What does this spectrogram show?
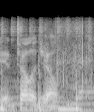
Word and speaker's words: Intellijel: Did I say that right? Intellijel? And Paul agrees. I did pronounce it correctly. Intellijel.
